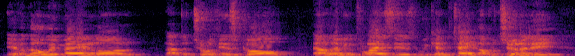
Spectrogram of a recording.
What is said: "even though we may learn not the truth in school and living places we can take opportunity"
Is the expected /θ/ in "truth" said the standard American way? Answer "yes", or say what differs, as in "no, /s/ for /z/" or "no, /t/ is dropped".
yes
